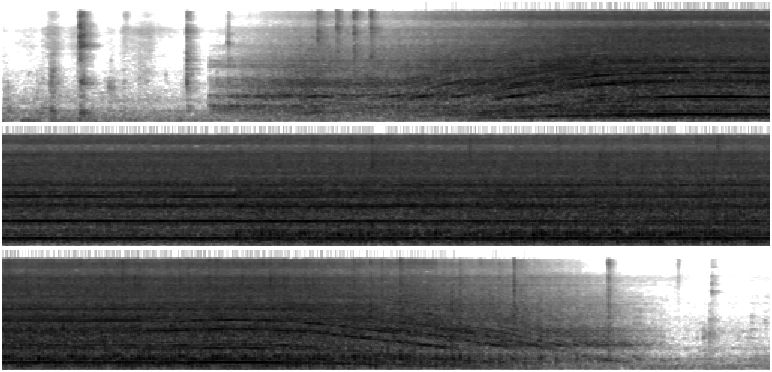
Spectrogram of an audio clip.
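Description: Electric stand mixer with a wire whisk beating labneh cheese and sugar. A few light clicks come first, then the motor whine rises as it speeds up, runs steady, and winds down and stops near the end.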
